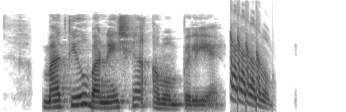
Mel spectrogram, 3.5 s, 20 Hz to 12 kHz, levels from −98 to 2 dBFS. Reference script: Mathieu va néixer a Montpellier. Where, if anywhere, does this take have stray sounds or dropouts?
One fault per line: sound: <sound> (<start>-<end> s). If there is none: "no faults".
sound: chirp (2.3-2.8 s)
